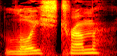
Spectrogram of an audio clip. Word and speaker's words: Leuchtturm: The brand is pronounced Leuchtturm. Leuchtturm 1917.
